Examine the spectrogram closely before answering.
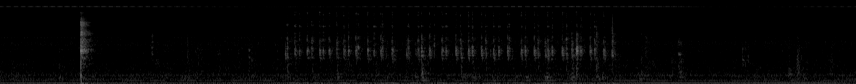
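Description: A single sharp click about a second in, then a fast, faint clatter of small clicks for about three seconds as a hand-built accelerometer box with a brass slug and micro switches is handled and pressed onto a metal-edged plastic drive box.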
